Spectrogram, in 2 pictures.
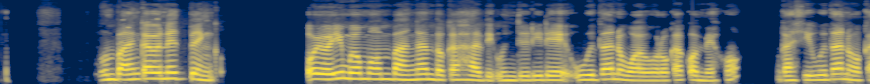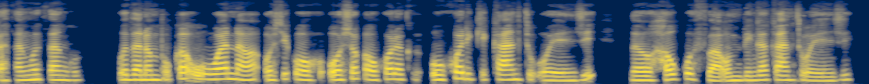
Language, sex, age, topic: Oshiwambo, female, 18-24, finance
